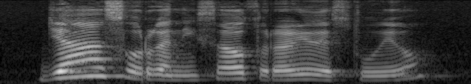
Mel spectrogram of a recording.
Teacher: esa es una pregunta y sé que su tono tiene que ser ascendente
